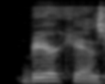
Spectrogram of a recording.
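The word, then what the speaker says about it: Birkan: Beer can's pretty good. I had to write down beer can to remember how to say it because again, it looked like Birkin.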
